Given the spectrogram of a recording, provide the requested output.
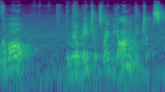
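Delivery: usual speaking voice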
